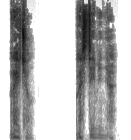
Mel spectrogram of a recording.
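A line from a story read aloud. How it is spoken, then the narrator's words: Whisper. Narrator (Russian): прошептал он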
